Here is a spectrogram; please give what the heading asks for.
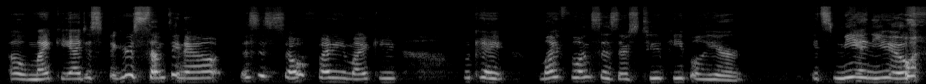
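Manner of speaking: amused excitement. Real, not acted. Telling Mikey the phone counts two people, giggling. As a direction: share a funny discovery, bubbling over. Amused discovery told to a viewer.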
